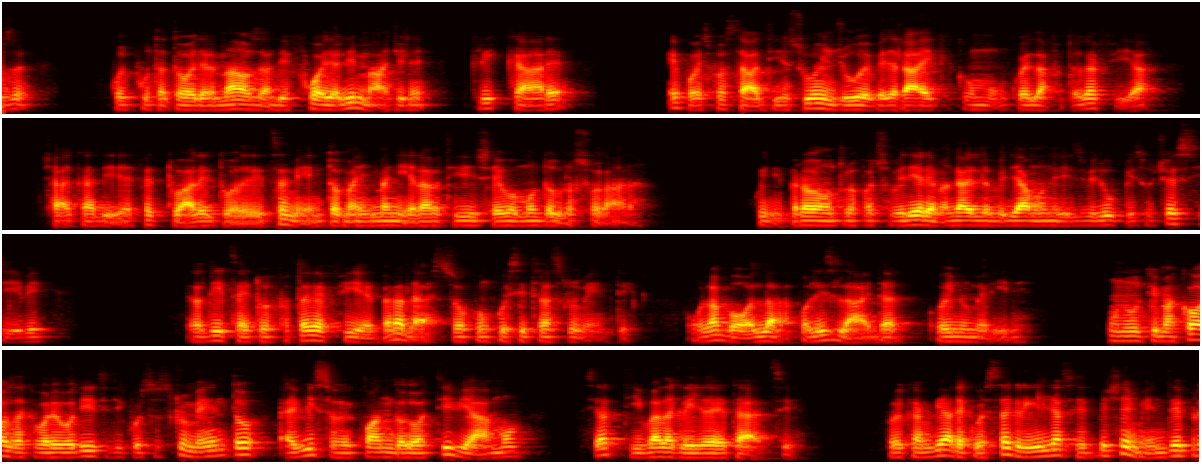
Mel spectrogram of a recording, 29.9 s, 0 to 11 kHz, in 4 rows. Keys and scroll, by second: 29.3 o.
